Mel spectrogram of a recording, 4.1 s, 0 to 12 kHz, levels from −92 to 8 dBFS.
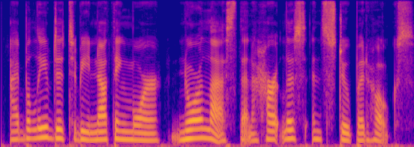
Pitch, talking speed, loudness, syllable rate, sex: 180 Hz, 215 wpm, -17 LUFS, 5.1 syllables/s, female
